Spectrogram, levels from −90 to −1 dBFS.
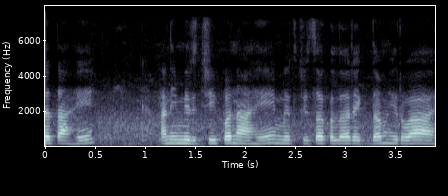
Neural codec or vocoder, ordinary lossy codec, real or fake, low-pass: none; AAC, 48 kbps; real; 7.2 kHz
